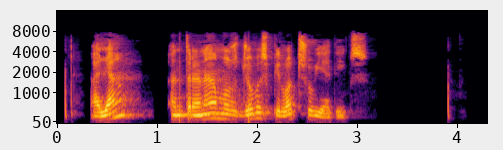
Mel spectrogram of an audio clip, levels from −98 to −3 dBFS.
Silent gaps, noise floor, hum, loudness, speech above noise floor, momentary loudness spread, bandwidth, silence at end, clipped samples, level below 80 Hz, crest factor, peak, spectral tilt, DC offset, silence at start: 0.97-1.10 s; under -90 dBFS; none; -18 LUFS; over 73 dB; 9 LU; 8 kHz; 1.2 s; under 0.1%; -56 dBFS; 18 dB; 0 dBFS; -3 dB/octave; under 0.1%; 0.35 s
